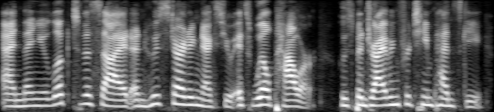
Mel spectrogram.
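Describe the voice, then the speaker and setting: A woman's voice: on the low side, a little fast, fairly bright tone, no room sound. A woman co-hosting a sports podcast, talking casually as a keen fan with emphatic repetition for effect. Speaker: motorsport podcast co-host.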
